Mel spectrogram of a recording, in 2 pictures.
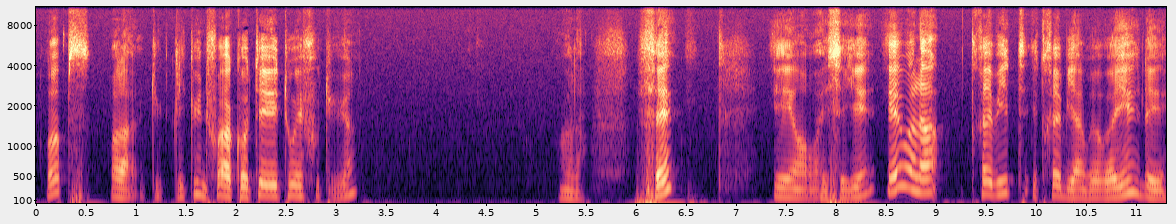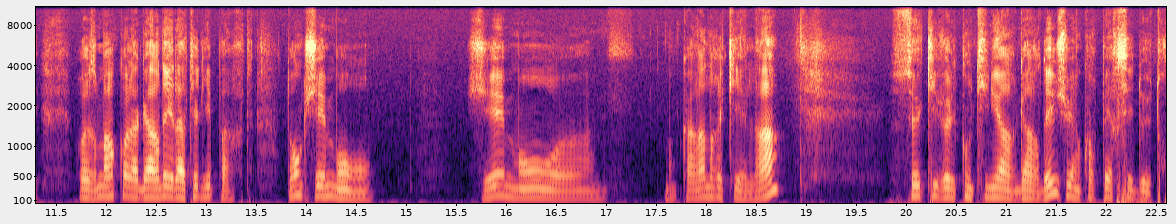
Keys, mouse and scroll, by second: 1.2-3.1 drag, 3.7 click, 4.7-5.9 drag, 6.3 click, 7.6 click, 9.1-11.5 drag, 11.5-12.0 scroll up 1, 11.6 click, 12.0-13.3 scroll down 1, 13.3 click, 15.0 click, 17.3 click, 17.4-18.6 typing, 18.3-19.2 scroll up 1, 19.2-21.3 middle drag, 19.2 scroll up 1.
